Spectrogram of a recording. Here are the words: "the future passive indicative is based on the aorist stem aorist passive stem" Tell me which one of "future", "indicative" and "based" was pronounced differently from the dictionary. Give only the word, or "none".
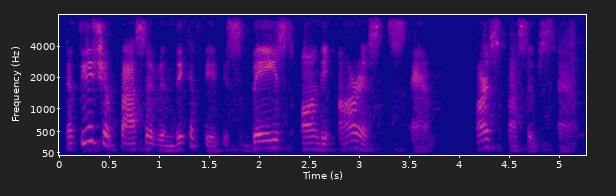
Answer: none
